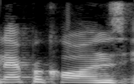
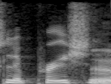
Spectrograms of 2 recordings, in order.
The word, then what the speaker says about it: leprechauns: Like, wait, what on God's green earth makes you think leprechauns is pronounced Lapretians?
